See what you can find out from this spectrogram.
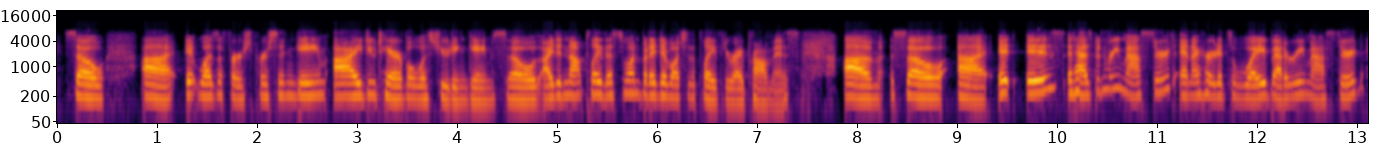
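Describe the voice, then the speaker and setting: Bright-voiced woman, slightly dull recording. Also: mid-range voice, clear, resonant tone, dry recording. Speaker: podcast guest. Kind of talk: casual chat.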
